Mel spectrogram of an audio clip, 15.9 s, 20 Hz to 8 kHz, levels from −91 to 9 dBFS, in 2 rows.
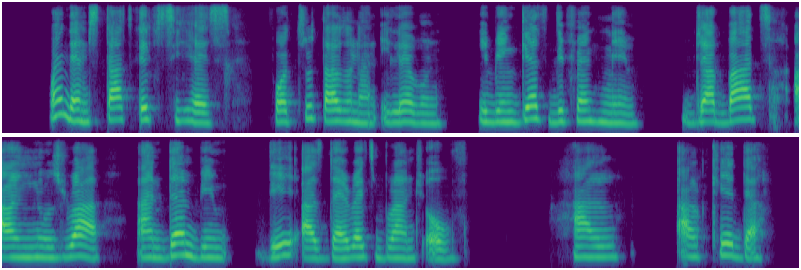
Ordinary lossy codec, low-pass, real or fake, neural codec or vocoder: none; 7.2 kHz; fake; codec, 16 kHz, 4 kbps, FunCodec, trained on Chinese and English, 50 frames a second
